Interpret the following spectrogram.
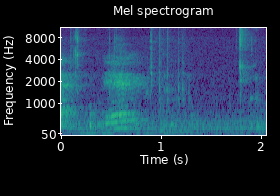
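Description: Small clicks and cracks of boiled crawfish shells being handled and broken apart by hand, with a sharp crack near the end. A short wordless vocal sound comes about half a second in.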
